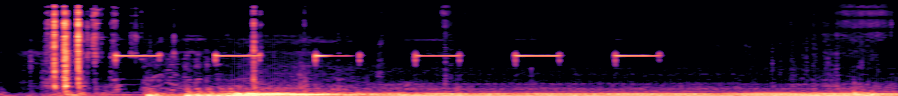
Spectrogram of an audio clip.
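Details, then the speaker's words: Acura MDX after replacing the power steering oil seal ring (no leaks found on the pump or line): keys jingle, the engine starts and idles smoothly under a repeating dash chime, with no whining or grinding while turning the wheel right and left. "see whoa see there's no whining or there's no sound that you can hear on the wheels when you're turning to the right turning to the left"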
